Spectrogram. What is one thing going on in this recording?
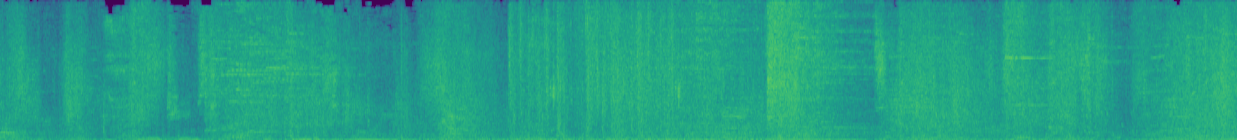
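Game combat sounds of spells blasting and weapons clashing ring out rapidly.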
